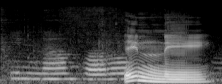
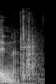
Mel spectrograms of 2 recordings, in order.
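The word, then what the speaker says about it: إني: Terus annan nabiyya sallallahu alaihi wasallam qala inni. Kalau nampak di bawah tasdid bacanya ini, coba tengok. Di bawah. Bacanya ini, jangan baca inna.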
